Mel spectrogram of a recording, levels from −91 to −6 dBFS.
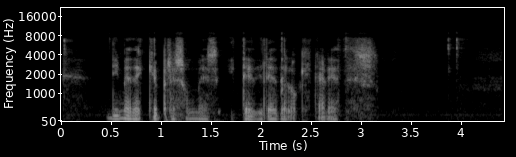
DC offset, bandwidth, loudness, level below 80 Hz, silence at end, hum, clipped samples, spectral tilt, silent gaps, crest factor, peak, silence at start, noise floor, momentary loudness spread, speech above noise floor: under 0.1%; 9.6 kHz; -46 LUFS; -78 dBFS; 0.45 s; none; under 0.1%; -3 dB/octave; none; 26 dB; -22 dBFS; 0 s; -83 dBFS; 16 LU; 36 dB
